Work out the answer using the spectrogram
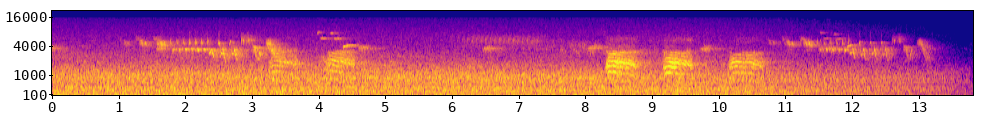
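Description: Birds calling outdoors over a faint background hiss: bursts of high chirping and several short harsh calls, the loudest of them in the second half. The sound fades out near the end.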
